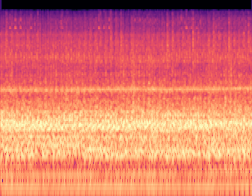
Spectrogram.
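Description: A sewing machine stitching a serpentine quilting pattern, a loud, close, steady mechanical hum with a fast even needle rhythm running unbroken throughout, no voices.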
